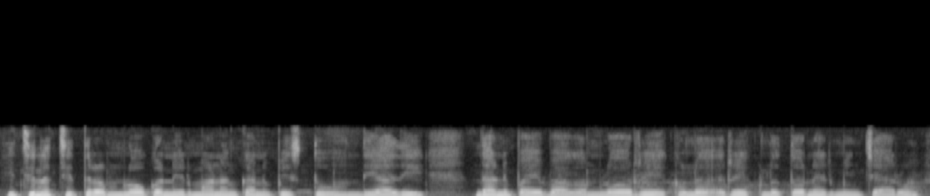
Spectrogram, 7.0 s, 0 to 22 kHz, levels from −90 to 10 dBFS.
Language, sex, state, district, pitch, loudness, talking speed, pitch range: Telugu, female, Telangana, Mahabubabad, 185 Hz, -17 LUFS, 110 wpm, 180-195 Hz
